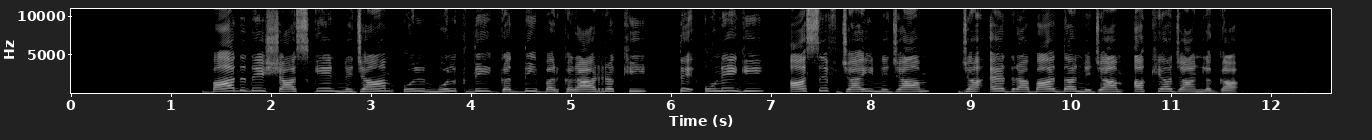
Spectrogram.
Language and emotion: Dogri, neutral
